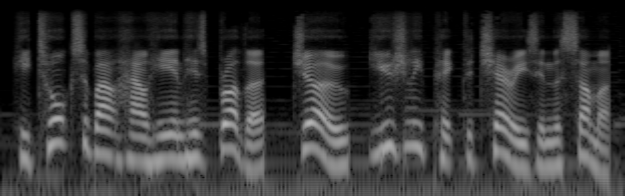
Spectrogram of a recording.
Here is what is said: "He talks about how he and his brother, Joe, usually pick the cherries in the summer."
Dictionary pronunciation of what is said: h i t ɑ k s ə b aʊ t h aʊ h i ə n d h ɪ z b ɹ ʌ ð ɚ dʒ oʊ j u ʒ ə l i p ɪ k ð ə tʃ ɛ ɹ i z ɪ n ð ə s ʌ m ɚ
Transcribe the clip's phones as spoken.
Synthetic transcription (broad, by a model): h i t ɑ k s ə b aʊ t h aʊ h i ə n ɪ z b ɹ ʌ ð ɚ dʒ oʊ j u ʒ ə l i p ɪ k ð ə tʃ ɛ ɹ i z ɪ n ð ə s ʌ m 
